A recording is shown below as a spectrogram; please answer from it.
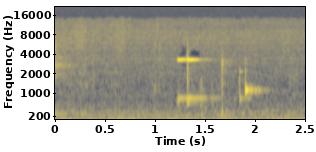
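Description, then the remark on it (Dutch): The Siri voice assistant on a smartphone opening an app made for blind and visually impaired users, heard as a few short, clean electronic tones and beeps spaced over a couple of seconds against a quiet low hum, with no one speaking. “Ik open nu via Siri de app, zoals je net hoorde.”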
